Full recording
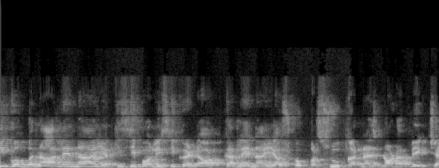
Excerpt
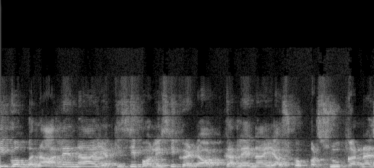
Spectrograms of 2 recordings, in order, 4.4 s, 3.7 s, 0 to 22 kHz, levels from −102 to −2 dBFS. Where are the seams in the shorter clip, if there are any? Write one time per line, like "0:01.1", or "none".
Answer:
none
